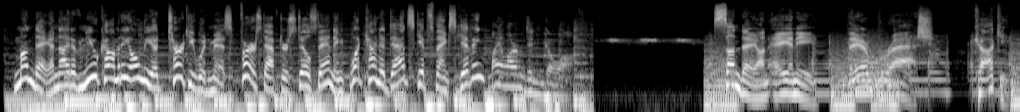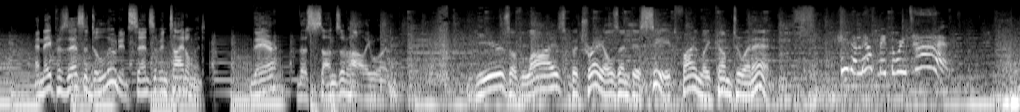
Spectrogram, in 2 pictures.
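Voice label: promo, Voiceover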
